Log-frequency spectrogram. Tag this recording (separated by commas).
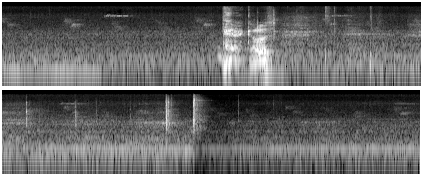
Speech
